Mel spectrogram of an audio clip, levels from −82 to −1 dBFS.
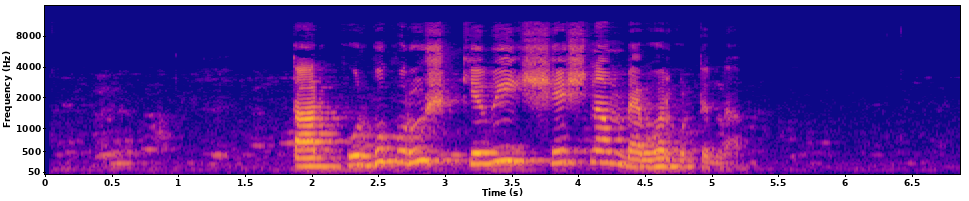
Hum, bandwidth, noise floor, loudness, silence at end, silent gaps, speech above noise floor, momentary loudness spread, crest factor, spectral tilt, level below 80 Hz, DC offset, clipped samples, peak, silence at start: none; 11.5 kHz; -57 dBFS; -20 LUFS; 1.65 s; none; 37 dB; 21 LU; 20 dB; -4.5 dB/octave; -60 dBFS; under 0.1%; under 0.1%; -4 dBFS; 0.4 s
